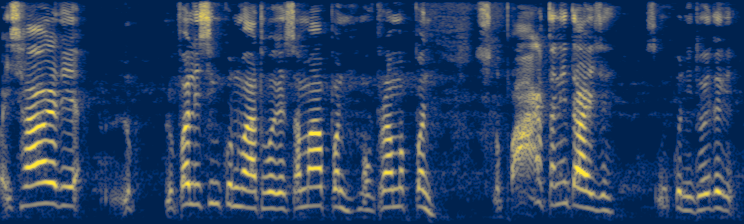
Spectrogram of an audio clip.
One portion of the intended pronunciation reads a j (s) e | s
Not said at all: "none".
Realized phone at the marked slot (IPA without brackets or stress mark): z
